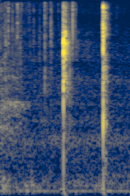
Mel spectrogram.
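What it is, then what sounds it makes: Hard lump in garden material, solid. An unidentified hard lump, possibly a stone, found while sorting garden compost and fertilizer material is tapped twice, giving two short, sharp clicks with a bright crack over a steady low hum. The lump proves hard.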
